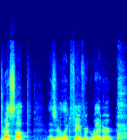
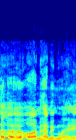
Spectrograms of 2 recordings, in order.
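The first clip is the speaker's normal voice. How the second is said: put-on upper-class British accent, pitched up; 8 semitones higher, 9 dB louder than usual. Retelling how someone went around talking, in a posh british accent. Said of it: "talking in like a like a posh British accent".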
